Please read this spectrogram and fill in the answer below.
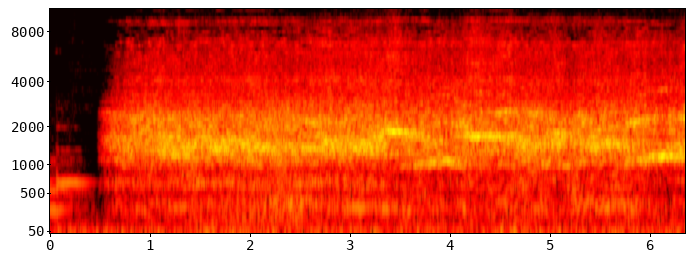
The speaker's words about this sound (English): Leading many to think that the digging penetrated the gates of hell, allowing the screams of the dead to be heard.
